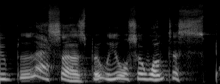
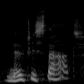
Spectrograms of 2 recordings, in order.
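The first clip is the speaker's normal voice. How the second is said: whispered aside; 2 semitones higher, 10 dB quieter, faster than usual. Real, not acted. Preacher asks congregation a question.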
